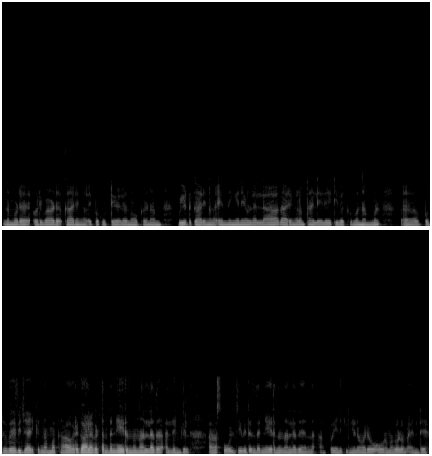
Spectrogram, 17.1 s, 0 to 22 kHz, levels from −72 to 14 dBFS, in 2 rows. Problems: none marked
